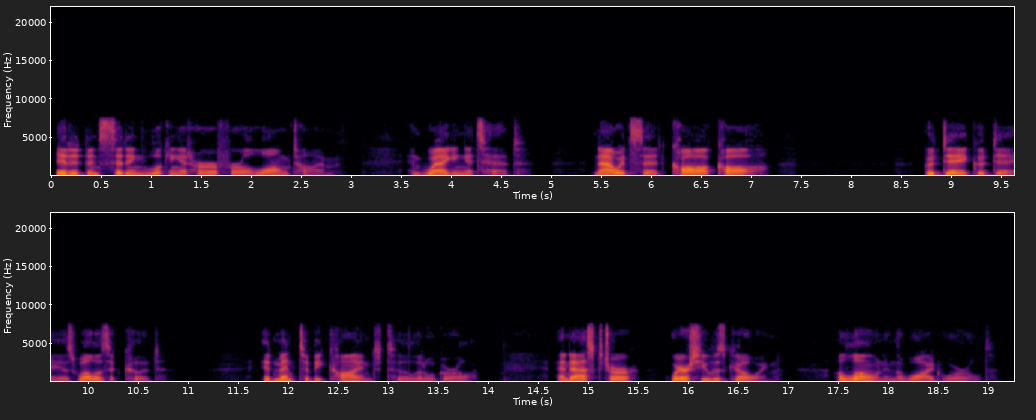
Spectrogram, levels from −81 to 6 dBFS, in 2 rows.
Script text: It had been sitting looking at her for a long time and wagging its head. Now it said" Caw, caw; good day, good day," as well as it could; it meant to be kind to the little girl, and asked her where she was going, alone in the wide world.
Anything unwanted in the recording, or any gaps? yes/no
no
